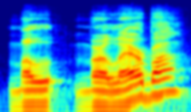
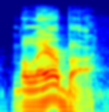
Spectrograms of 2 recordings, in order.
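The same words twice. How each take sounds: First: Malerba slowly, rising like a question; tentative name. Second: Malerba with a falling, settled ending; settled name. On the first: Co-host giving the impressionist's name, tentative. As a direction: sound out Malerba, unsure, voice lifting at the end. Unsure reading of an unfamiliar surname. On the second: Co-host confirming the impressionist's name, settled. Repeats the surname, now settled. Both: Real, not acted.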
